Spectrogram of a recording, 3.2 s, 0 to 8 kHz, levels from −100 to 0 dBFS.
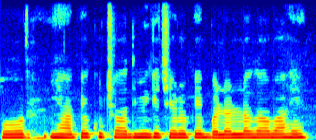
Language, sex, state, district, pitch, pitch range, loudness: Hindi, male, Uttar Pradesh, Saharanpur, 180 Hz, 180-185 Hz, -11 LUFS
